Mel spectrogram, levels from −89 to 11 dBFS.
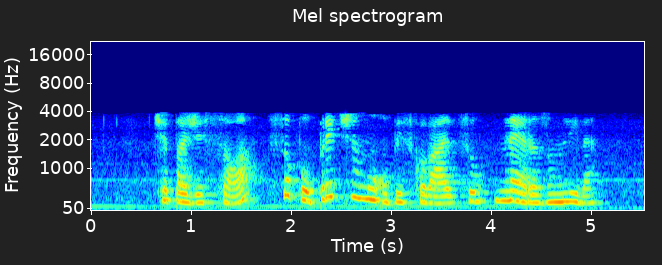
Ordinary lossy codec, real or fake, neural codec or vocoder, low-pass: AAC, 16 kbps; real; none; 7.2 kHz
